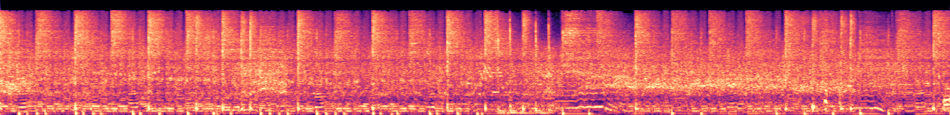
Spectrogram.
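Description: A live rock band playing a heavy electric guitar riff over bass and driving drums.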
